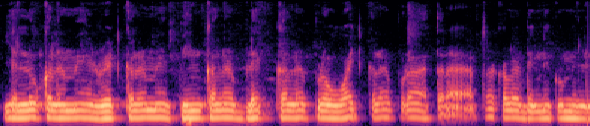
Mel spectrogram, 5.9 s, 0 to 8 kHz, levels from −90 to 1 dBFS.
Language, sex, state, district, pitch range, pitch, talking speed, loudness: Hindi, male, Arunachal Pradesh, Longding, 125-130 Hz, 130 Hz, 195 wpm, -16 LUFS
